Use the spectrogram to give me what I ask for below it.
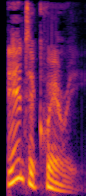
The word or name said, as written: antiquary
